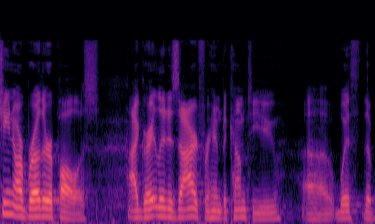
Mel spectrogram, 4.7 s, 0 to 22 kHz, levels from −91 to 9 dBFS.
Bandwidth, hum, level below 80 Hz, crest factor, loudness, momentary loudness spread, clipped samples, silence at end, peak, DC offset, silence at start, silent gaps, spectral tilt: 11 kHz; none; -62 dBFS; 20 dB; -29 LUFS; 16 LU; under 0.1%; 0 s; -10 dBFS; under 0.1%; 0 s; none; -6.5 dB/octave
